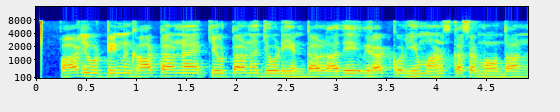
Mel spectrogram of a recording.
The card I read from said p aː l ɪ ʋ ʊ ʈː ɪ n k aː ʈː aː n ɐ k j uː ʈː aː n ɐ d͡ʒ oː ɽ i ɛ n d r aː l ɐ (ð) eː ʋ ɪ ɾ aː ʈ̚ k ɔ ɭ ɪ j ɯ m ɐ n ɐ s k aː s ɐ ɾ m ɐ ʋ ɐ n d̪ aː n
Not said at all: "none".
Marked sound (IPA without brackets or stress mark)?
ð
